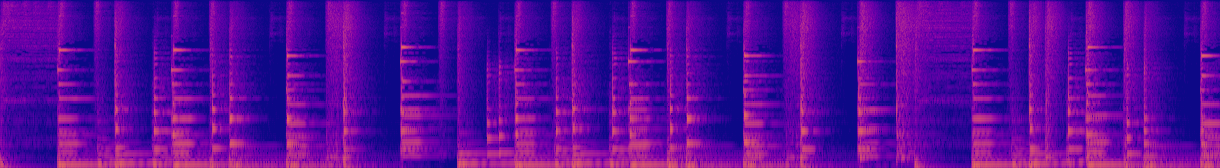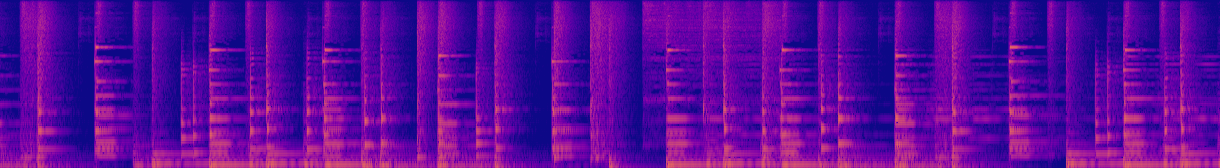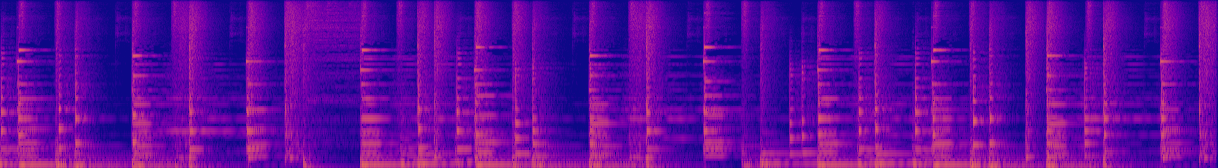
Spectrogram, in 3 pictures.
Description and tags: Relaxed walk along the beach.
The hammock in the shade is already in sight.
You can do whatever you want with this snippet.
Although I'm always interested in hearing new projects using this sample!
